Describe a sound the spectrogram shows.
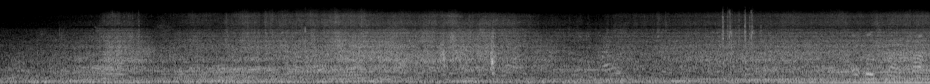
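Tyres hiss and splash across a wet surface.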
